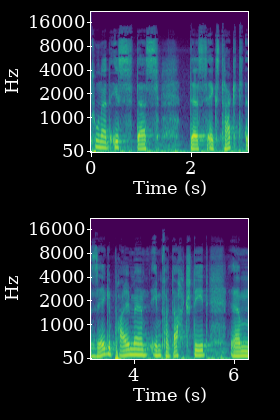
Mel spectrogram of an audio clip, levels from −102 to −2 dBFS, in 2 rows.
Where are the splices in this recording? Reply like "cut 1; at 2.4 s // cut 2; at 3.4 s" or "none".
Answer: cut 1; at 3.1 s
